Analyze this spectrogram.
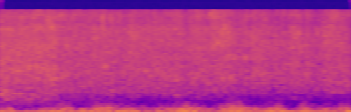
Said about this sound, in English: Sounds like a car is coming. I know, that's what I was thinking, but it's really just the water.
